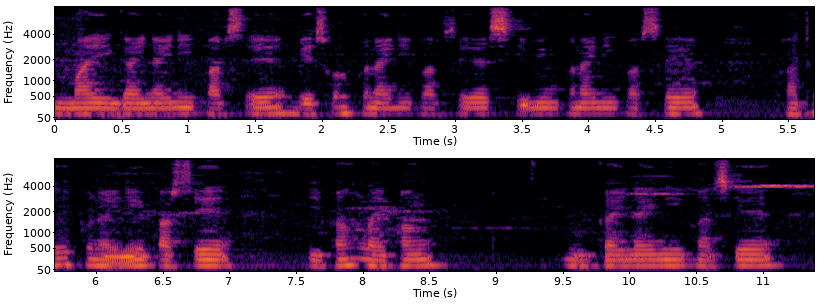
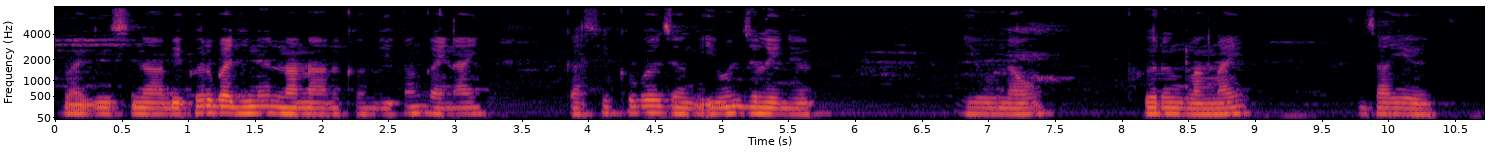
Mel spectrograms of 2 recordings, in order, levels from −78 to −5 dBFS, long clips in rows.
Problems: low volume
